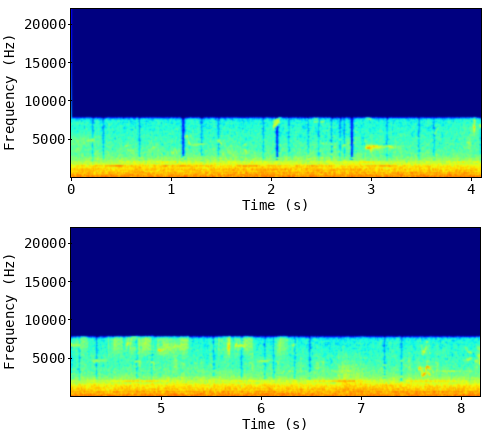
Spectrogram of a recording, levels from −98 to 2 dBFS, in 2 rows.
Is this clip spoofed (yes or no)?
no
